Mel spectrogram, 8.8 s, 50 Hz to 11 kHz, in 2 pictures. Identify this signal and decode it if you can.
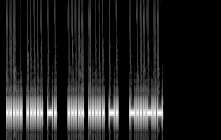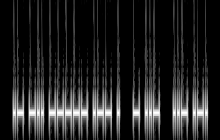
Morse code, heard as a keyed tone, about 37 wpm, 700 Hz. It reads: 55N 55N <BK> AD0WE TU UR
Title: Speed-Racing Common QSO Phrases - 30wpm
